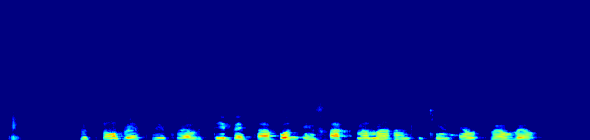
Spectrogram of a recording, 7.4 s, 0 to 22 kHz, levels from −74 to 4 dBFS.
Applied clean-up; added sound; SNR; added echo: neural mask model DeepFilterNet 3.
